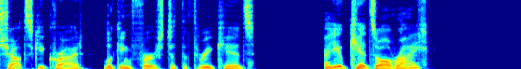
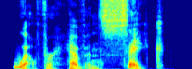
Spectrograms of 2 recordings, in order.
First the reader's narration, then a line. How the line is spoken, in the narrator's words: Miss Shotsky exclaimed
